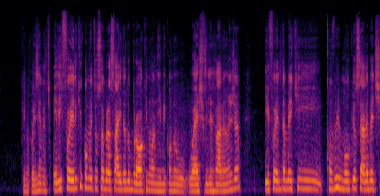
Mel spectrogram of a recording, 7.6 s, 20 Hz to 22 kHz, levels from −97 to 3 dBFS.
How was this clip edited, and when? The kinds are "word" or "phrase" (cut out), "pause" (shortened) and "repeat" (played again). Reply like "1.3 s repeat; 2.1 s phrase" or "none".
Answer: 1.0 s word; 4.1 s word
